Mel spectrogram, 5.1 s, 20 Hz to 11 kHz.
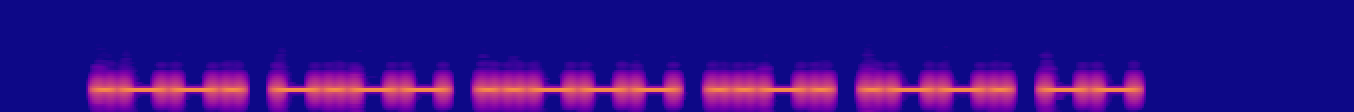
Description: Morse code, heard as a keyed tone, about 25 wpm, 700 Hz. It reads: PY2FPM
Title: DXCC-100 Call Signs - 6 Characters - Repeated 2x - 25wpm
